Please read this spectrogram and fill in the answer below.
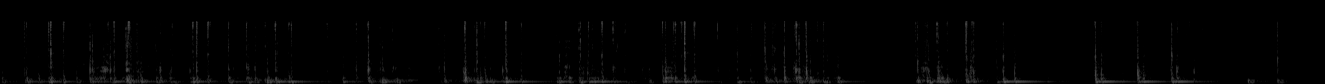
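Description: Faint typing on a computer keyboard, quick runs of key clicks broken by short pauses.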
